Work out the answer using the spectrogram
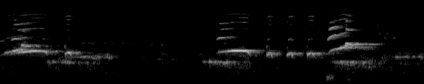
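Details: Greater racket-tailed drongo, an Asian bird that forages with babblers and mimics other birds: varied whistled phrases, rising and falling notes with short buzzy elements, a pause of about a second midway.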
